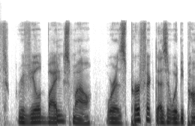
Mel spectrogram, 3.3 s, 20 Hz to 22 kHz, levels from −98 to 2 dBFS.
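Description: It's a short speech clip with two glitches. At 0.93 to 0.95 s there's a skip ahead: a chunk of audio was dropped, roughly 0.7 s of it, and playback jumps straight on with no fill, so the two sides butt together almost directly. From 2.80 to 3.23 s the jitter buffer speed-up kicks in. Having built up too much backlog, the receiver snips out short pitch-period slices, roughly 150 ms in total, so the talker runs at 128% speed with pitch intact and sounds rushed. The Opus call path, band-limited to around 12 kHz, is carrying it all.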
